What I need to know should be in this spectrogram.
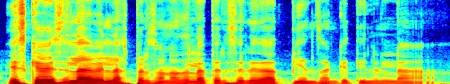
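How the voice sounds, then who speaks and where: A woman's voice: lowish voice, level tone, brisk, darkish tone, clean tone. Earnest Mexican woman, candid talk. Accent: Mexican Spanish. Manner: candid, earnest, many fillers. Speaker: podcast co-host, mother. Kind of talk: casual conversation.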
